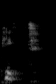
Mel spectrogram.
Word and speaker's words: picked: But again, when you use it as a past tense verb, picked. Okay. So no extra syllable.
